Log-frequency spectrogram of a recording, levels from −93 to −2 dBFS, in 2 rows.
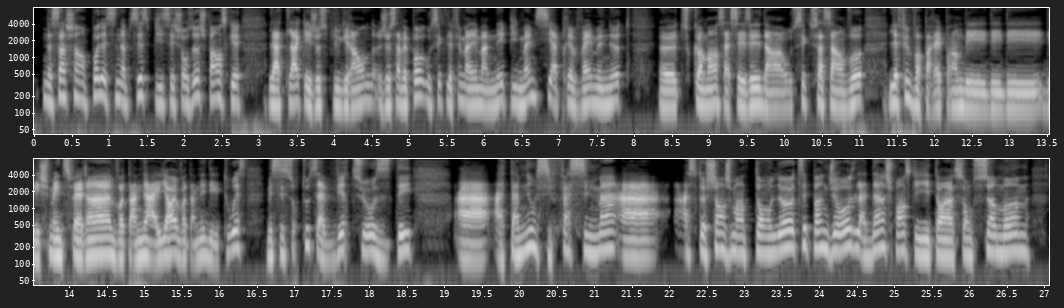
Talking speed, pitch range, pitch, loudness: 205 wpm, 135-175 Hz, 150 Hz, -23 LUFS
